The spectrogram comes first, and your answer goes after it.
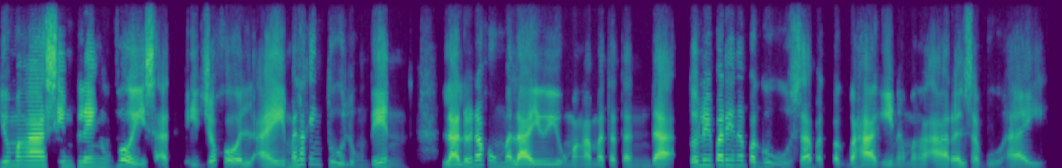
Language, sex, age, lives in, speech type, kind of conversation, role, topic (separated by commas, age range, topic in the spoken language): Filipino, male, 30-34, Philippines, read, expert-assistant, expert, Paano nakakatulong ang pag-aalaga sa mga matatanda sa pagpapalalim ng pag-unawa sa buhay?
